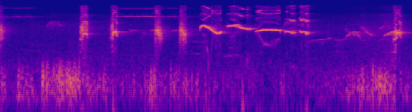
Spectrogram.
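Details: Oriental magpie-robin singing on training material for songbirds: a few sharp chips lead into a long fluent phrase of sweet, looping whistles that rise and fall, with faint background rustle.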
